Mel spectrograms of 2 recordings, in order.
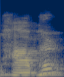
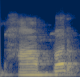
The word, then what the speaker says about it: Bhabhar: It is pronounced Bhabar and sometimes Bhabar also.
